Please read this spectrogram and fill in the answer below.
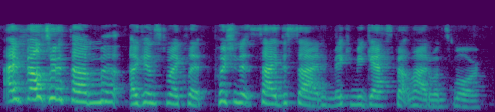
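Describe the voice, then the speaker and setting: A woman's voice: on the high side, moderate pace, sharp tone, muffled recording. A woman reading fiction aloud, giggly and often breaking off into incredulous joking asides. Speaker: reader and co-host mocking bad fiction.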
